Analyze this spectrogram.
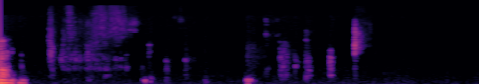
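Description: A man speaks quietly in a room, picked up from a distance by a microphone.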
